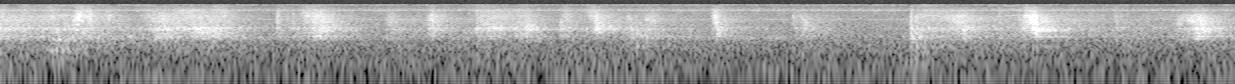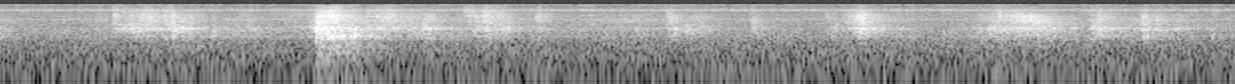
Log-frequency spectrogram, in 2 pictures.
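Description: Sneakers scuff and squeak on a concrete floor.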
